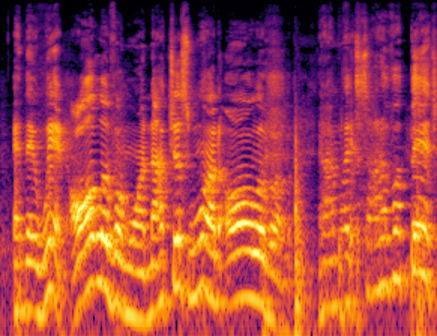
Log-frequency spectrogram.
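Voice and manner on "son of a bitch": mock mad, frustrated, high angry cursing outburst. Retelling losing a race to young girls: imitating own angry outburst. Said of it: "I'm so mad".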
